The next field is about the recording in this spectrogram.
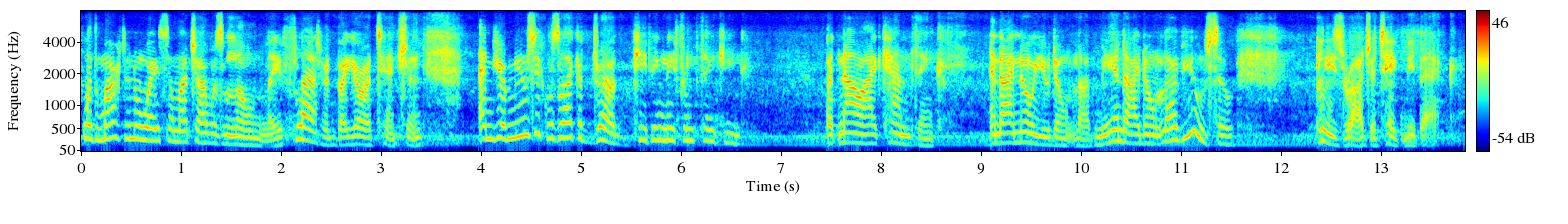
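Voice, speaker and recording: An earnest woman's voice with very mobile pitch acted by a woman plays a troubled, guilty lover in vintage radio drama. She pleads emotionally. The recording is muffled, with faint noise. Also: lively intonation, normal speed, natural voice. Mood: pleading resolve. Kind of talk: 1940s radio drama acting.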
